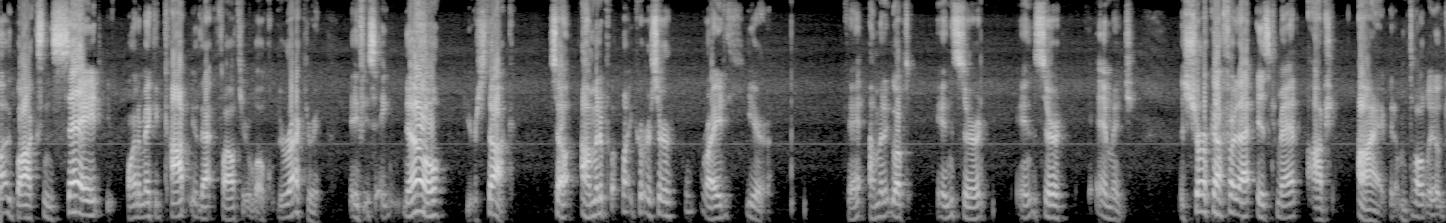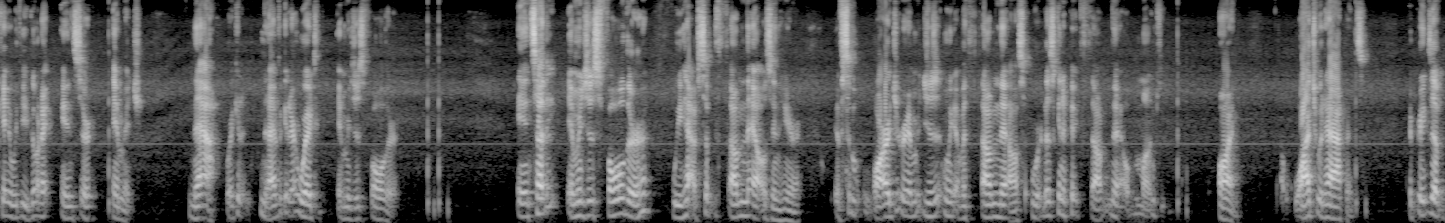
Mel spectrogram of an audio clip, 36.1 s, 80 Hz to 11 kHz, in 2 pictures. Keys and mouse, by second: 9.8 click, 19.3 click, 23.0 click, 23.4 double click, 32.6 click.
